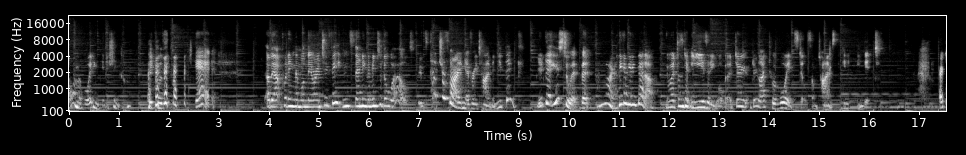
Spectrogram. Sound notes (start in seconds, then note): 1.6 laughter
